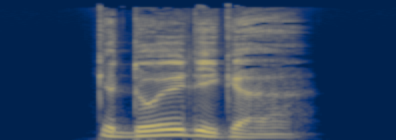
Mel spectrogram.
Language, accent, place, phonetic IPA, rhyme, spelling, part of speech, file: German, Germany, Berlin, [ɡəˈdʊldɪɡɐ], -ʊldɪɡɐ, geduldiger, adjective, De-geduldiger.ogg
- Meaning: 1. comparative degree of geduldig 2. inflection of geduldig: strong/mixed nominative masculine singular 3. inflection of geduldig: strong genitive/dative feminine singular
